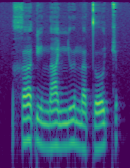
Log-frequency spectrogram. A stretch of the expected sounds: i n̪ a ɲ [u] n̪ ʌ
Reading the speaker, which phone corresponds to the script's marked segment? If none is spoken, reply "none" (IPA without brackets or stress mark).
ɯ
